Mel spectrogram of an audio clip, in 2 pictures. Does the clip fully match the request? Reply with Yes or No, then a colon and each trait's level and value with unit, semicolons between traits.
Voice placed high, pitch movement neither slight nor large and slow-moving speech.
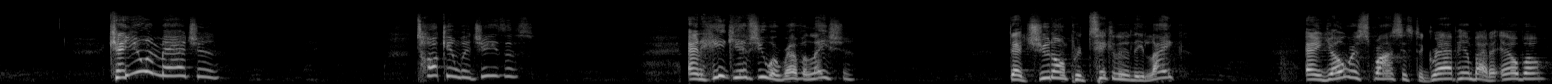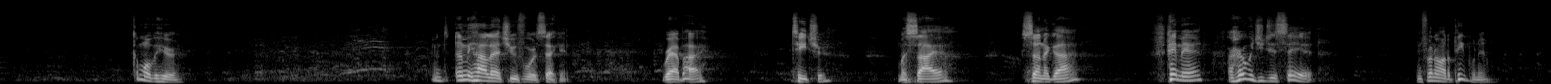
No: very high, 260 Hz; wide, 6.0 semitones; slow, 115 wpm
